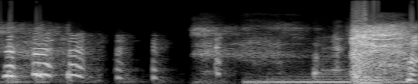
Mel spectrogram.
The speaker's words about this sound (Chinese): 哎，我现在一直在咳嗽跟擤鼻涕，是因为我们现在是早上的时机在录录音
